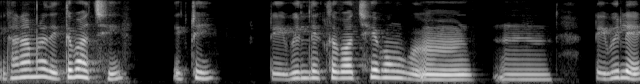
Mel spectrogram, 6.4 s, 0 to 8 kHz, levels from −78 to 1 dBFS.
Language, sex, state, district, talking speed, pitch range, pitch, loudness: Bengali, female, West Bengal, Purulia, 110 wpm, 180-235 Hz, 220 Hz, -18 LUFS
